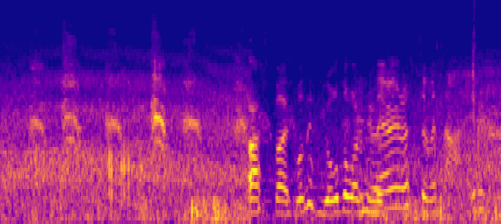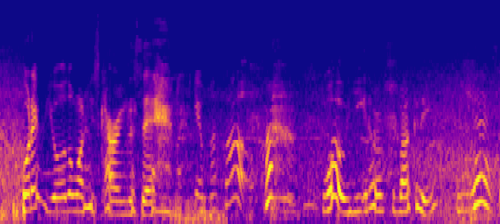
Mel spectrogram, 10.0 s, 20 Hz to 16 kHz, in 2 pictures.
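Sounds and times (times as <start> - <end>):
gulls squawking: 0.0 - 5.7
surf rushing: 0.0 - 10.0.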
